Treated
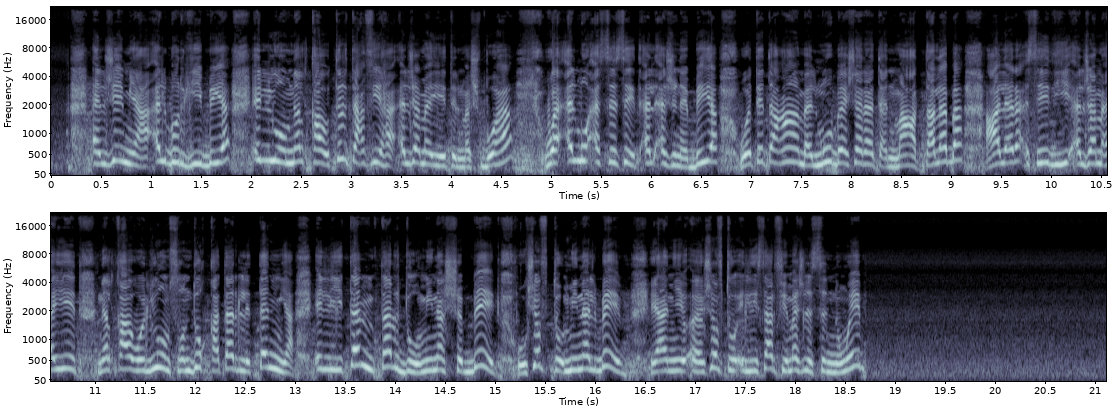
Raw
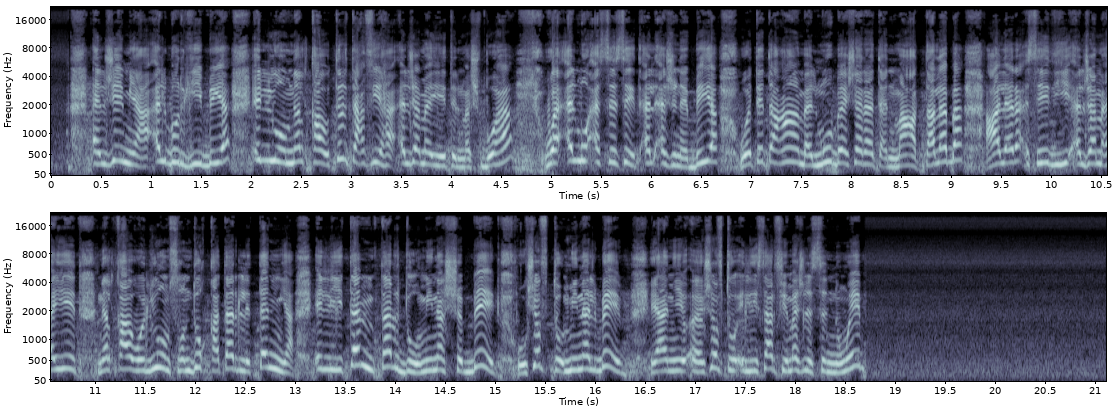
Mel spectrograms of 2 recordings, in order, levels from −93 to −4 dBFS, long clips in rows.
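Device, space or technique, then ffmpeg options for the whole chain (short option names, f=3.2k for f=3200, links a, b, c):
through cloth: -af "highshelf=f=2.2k:g=-13"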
